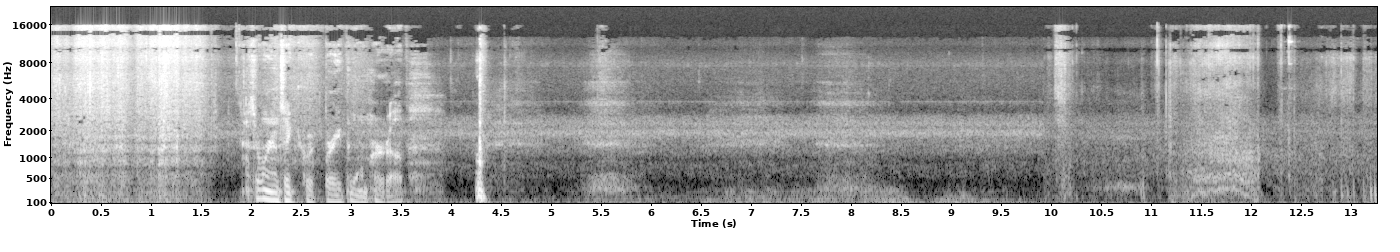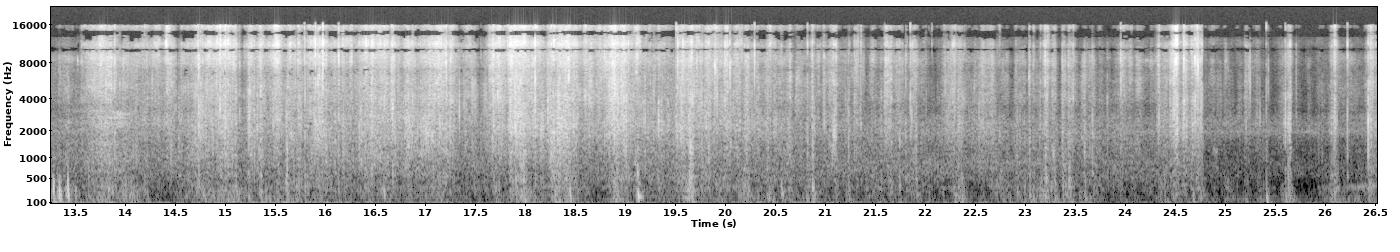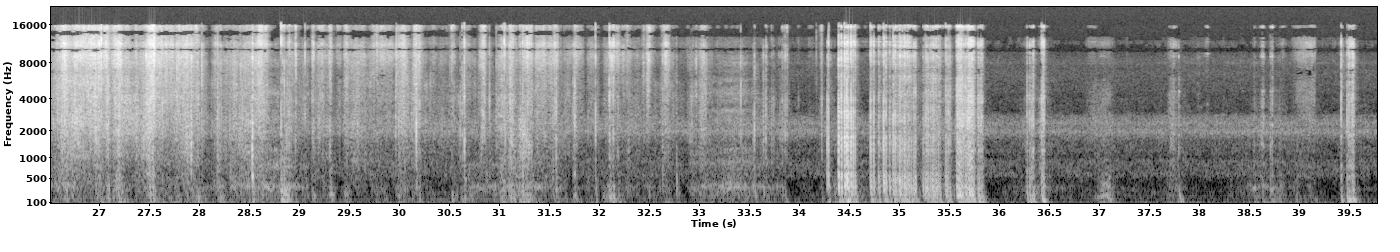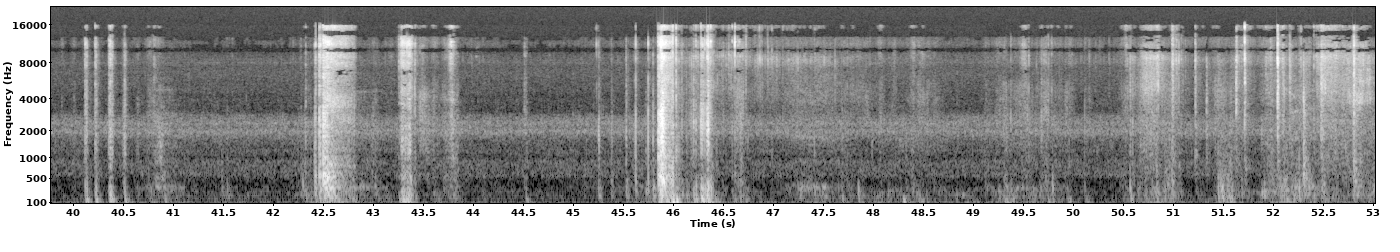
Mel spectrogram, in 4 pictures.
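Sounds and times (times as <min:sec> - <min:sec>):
tent fabric rustling: 0:00.0 - 0:03.4, 0:11.1 - 0:35.9.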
